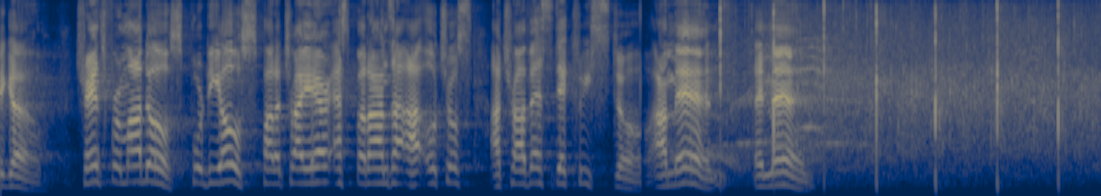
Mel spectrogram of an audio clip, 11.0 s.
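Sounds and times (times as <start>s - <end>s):
speech: 0.0s - 8.3s
audience clapping: 7.0s - 11.0s.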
